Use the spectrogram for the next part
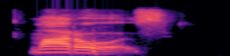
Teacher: stress falls on the second syllable · written as letter o but sounds closer to ah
